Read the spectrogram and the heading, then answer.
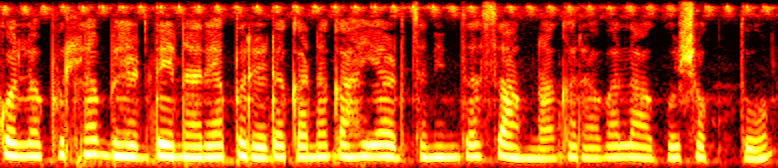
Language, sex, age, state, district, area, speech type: Marathi, female, 18-30, Maharashtra, Kolhapur, urban, spontaneous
